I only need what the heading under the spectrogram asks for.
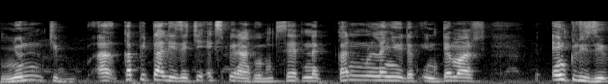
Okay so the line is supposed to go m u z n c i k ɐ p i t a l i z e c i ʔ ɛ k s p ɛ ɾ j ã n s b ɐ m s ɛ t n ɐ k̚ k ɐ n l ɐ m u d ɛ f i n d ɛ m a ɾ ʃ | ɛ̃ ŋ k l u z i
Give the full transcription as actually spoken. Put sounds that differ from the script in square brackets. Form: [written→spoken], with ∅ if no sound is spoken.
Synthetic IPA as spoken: [m→ɲ] u [z→∅] n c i k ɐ p i t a l i z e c i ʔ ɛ k s p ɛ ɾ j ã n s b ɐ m s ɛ t n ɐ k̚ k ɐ n l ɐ [m→ɲ] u d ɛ f i n d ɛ m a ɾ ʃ | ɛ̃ ŋ k l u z i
